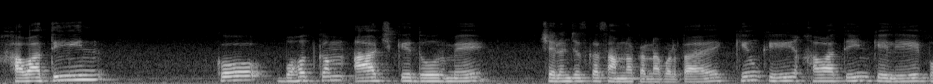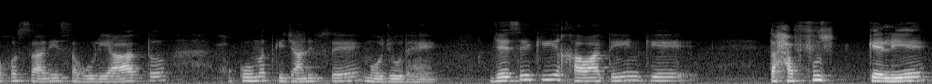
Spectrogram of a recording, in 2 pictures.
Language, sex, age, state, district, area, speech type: Urdu, male, 18-30, Uttar Pradesh, Siddharthnagar, rural, spontaneous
